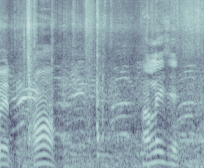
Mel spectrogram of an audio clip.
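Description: Speech: a voice talking in short phrases, no other sound standing out.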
